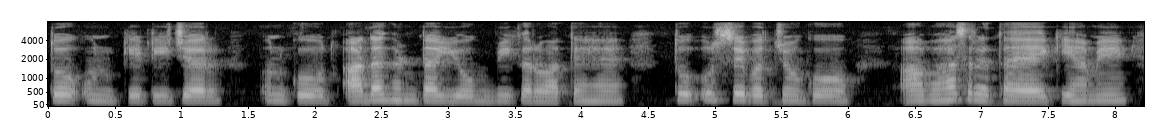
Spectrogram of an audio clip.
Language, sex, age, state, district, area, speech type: Hindi, female, 30-45, Rajasthan, Jaipur, urban, spontaneous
